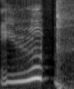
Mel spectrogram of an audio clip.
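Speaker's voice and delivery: high, loud comic yelp; mock yelp. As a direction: squeak out a startled yoop. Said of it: "I just go from".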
